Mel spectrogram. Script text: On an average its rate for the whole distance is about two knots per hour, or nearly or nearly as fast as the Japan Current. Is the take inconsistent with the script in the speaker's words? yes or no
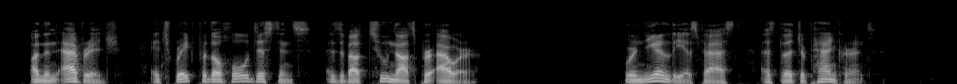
yes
